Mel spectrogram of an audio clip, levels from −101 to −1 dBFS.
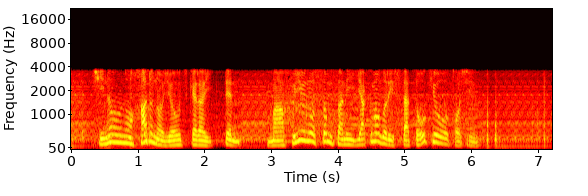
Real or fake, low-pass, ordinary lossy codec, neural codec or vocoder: fake; 3.6 kHz; none; codec, 16 kHz, 0.4 kbps, LongCat-Audio-Codec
